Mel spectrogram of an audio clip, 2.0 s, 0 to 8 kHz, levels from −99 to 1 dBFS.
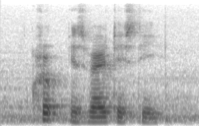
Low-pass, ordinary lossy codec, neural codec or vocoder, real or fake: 7.2 kHz; none; none; real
